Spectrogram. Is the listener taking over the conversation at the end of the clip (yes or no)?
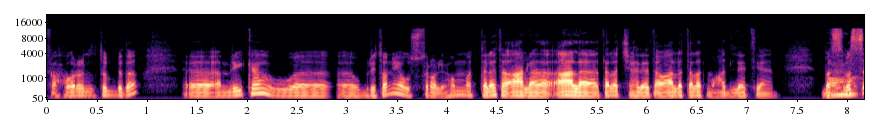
no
